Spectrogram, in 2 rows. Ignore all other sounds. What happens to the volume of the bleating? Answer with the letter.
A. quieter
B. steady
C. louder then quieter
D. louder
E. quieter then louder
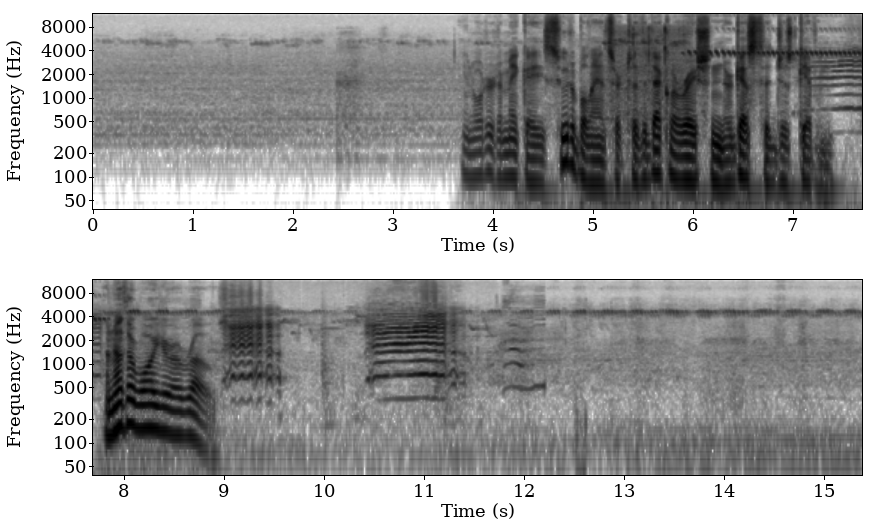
C.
